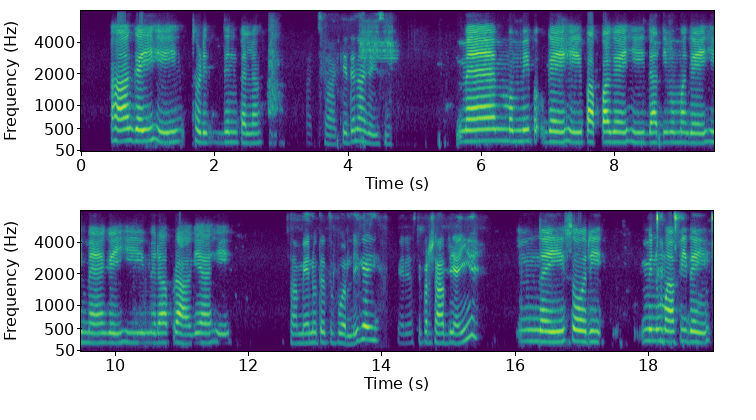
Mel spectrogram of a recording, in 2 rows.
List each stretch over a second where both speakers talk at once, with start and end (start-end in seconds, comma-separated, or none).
none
